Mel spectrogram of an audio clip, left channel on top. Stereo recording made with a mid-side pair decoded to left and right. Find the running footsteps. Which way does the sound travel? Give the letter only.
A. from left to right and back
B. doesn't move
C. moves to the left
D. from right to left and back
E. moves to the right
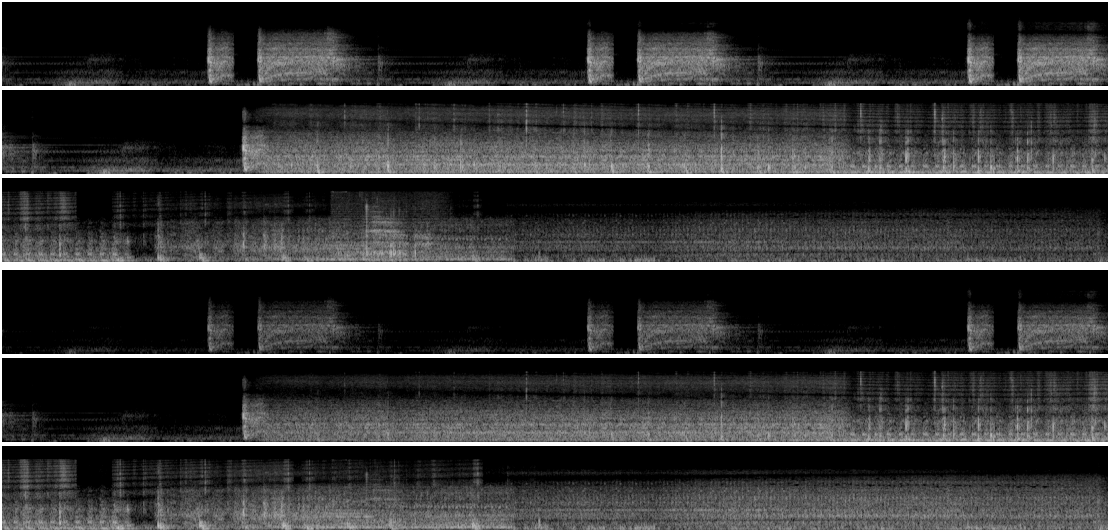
E.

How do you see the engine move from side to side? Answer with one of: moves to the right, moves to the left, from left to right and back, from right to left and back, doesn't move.
moves to the right.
